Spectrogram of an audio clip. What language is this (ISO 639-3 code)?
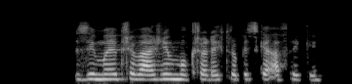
ces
